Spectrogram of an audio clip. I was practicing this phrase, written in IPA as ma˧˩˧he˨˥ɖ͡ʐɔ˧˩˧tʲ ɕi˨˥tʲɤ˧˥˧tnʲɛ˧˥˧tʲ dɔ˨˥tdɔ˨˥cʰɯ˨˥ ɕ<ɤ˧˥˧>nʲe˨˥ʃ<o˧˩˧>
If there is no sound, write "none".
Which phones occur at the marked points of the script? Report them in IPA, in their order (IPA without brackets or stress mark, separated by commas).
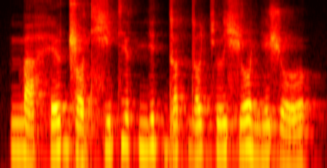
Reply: o˧˥˧, o˧˩˧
